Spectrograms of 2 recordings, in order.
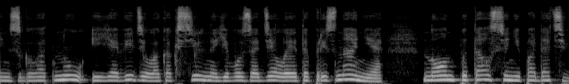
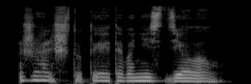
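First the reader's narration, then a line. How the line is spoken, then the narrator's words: Muttered. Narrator (Russian): пробормотала я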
